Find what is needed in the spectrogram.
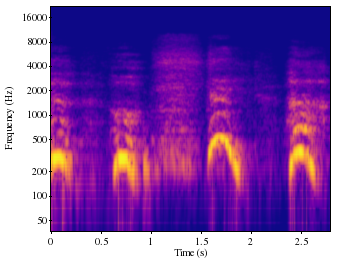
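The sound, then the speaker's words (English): A sneeze during a game of pool, just as the player was about to take a shot: a series of sharp, rising voiced gasps with a breathy, hissing burst in the middle, loud and fairly abrupt, with no speech around it. “Oh, I sneezed just as I was about to, and I missed my shot.”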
